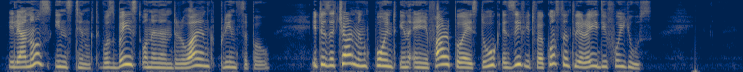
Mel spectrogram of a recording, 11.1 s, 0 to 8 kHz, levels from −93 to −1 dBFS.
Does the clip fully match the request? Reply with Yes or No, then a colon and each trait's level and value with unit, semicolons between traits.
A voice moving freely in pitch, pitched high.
Yes: wide, 6.2 semitones; high, 215 Hz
